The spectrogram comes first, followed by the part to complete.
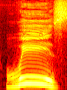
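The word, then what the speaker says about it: wedge: देखिए आप डब्ल्यू ई डी जी क्या पढ़ेंगे, वेज। अब आते हैं दोस्तों ई के उच्चारण के नियम को समझते हैं।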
